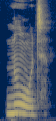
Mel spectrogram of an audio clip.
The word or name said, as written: gnawed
